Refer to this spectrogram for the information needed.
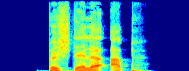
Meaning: inflection of abbestellen: 1. first-person singular present 2. first/third-person singular subjunctive I 3. singular imperative
- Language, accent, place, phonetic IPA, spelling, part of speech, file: German, Germany, Berlin, [bəˌʃtɛlə ˈap], bestelle ab, verb, De-bestelle ab.ogg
